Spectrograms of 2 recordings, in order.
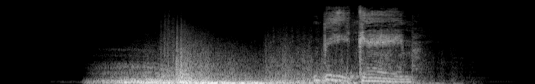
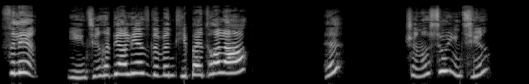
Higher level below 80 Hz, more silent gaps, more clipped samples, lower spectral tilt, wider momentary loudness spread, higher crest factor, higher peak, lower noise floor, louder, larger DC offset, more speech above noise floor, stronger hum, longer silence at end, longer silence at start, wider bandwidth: first, -16 dBFS vs -78 dBFS; second, none vs 2.91-3.13 s, 3.99-4.03 s; neither; first, -6.5 dB/octave vs 2.5 dB/octave; about the same, 14 LU vs 15 LU; about the same, 14 dB vs 18 dB; about the same, 0 dBFS vs -2 dBFS; second, -73 dBFS vs -87 dBFS; first, -15 LUFS vs -18 LUFS; neither; second, 55 dB vs 68 dB; neither; first, 0.95 s vs 0.4 s; first, 0.85 s vs 0.05 s; second, 14 kHz vs 17 kHz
